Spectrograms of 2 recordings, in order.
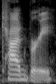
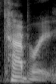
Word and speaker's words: Cadbury: People it's we're not saying it right. Cadbury. Yeah, it's Cabury. It's Cabury. But listen. The D is a B and there's no U.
